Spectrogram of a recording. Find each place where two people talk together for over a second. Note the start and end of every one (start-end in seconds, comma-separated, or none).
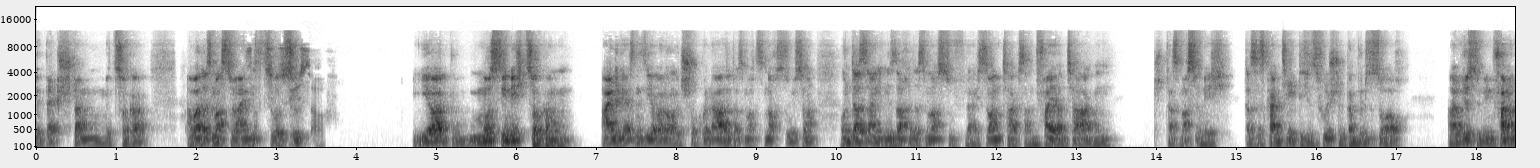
2.1-3.5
